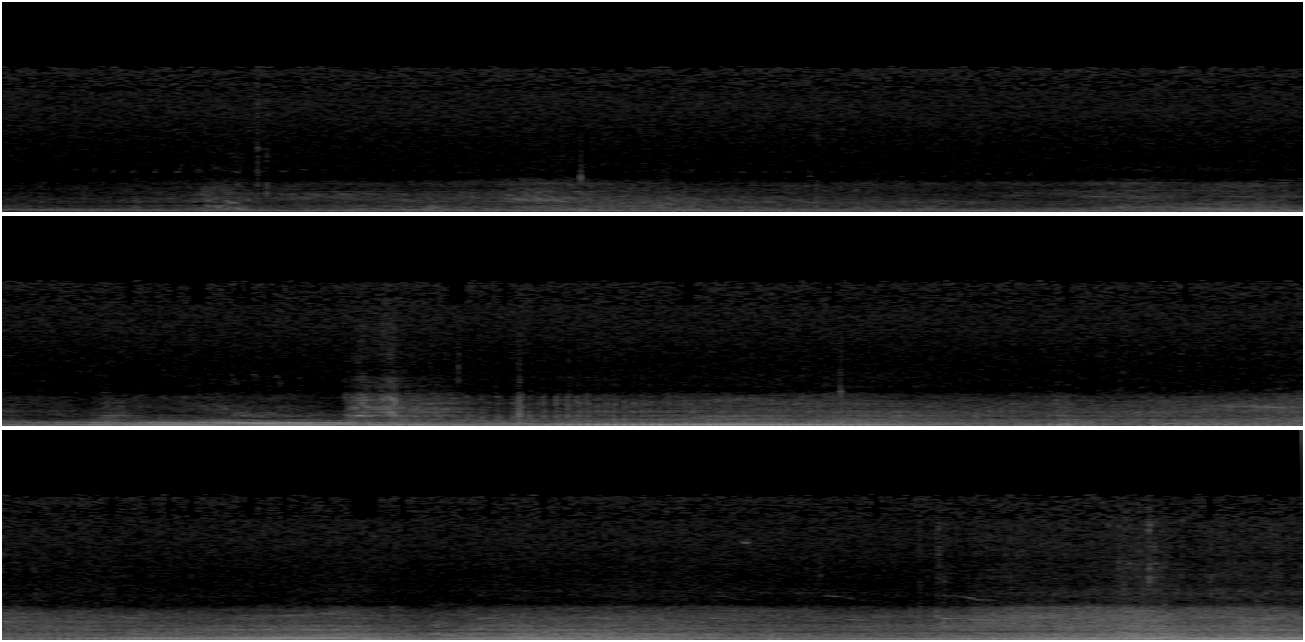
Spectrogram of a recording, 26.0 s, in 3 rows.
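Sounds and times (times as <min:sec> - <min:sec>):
motorcycle engine revving: 0:09.1 - 0:15.0, 0:23.3 - 0:26.0.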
